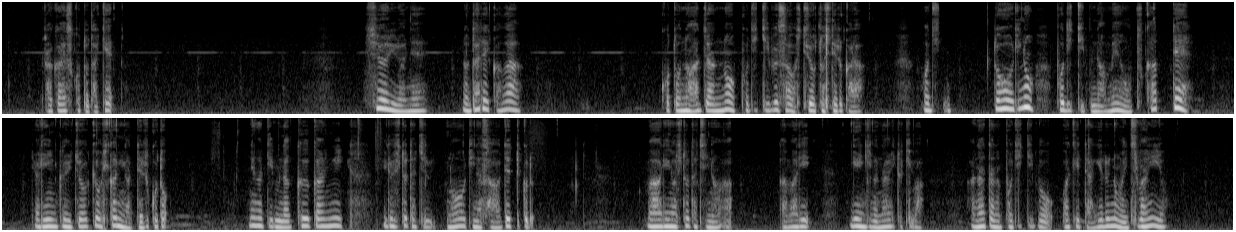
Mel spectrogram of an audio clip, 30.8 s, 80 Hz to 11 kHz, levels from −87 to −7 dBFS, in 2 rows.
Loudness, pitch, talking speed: -33 LUFS, 180 Hz, 260 characters per minute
